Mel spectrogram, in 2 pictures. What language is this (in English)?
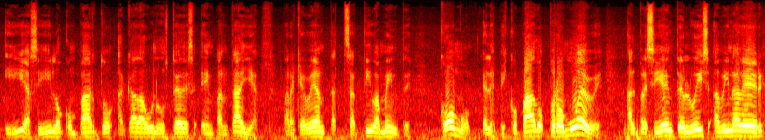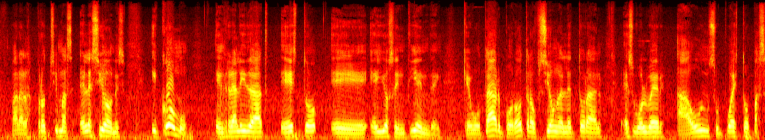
Spanish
